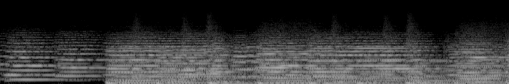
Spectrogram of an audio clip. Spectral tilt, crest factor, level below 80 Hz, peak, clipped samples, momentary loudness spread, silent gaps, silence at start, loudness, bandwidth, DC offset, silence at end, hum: -6.5 dB/octave; 14 dB; -36 dBFS; -12 dBFS; under 0.1%; 6 LU; none; 0 s; -27 LUFS; 13 kHz; under 0.1%; 0 s; none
